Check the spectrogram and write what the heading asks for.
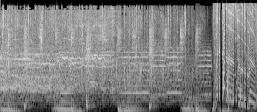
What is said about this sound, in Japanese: レイムに大きな拍手を。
